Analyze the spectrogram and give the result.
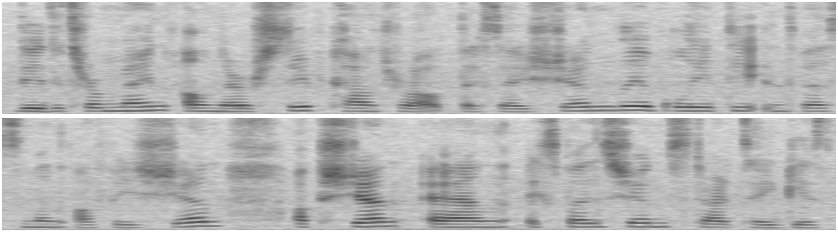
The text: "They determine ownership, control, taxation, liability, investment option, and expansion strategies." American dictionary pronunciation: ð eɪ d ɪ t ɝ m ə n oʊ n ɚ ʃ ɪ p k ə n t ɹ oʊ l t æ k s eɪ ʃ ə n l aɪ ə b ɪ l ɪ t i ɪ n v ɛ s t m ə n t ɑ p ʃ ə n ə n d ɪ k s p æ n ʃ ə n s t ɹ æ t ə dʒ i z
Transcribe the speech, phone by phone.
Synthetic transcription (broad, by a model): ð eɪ d ɪ t ɝ m ə n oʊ n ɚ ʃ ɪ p k ə n t ɹ oʊ l t æ k s eɪ ʃ ə n l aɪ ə b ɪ l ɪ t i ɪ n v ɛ s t m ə n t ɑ f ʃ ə n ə n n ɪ k s p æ n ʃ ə n s t ɹ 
